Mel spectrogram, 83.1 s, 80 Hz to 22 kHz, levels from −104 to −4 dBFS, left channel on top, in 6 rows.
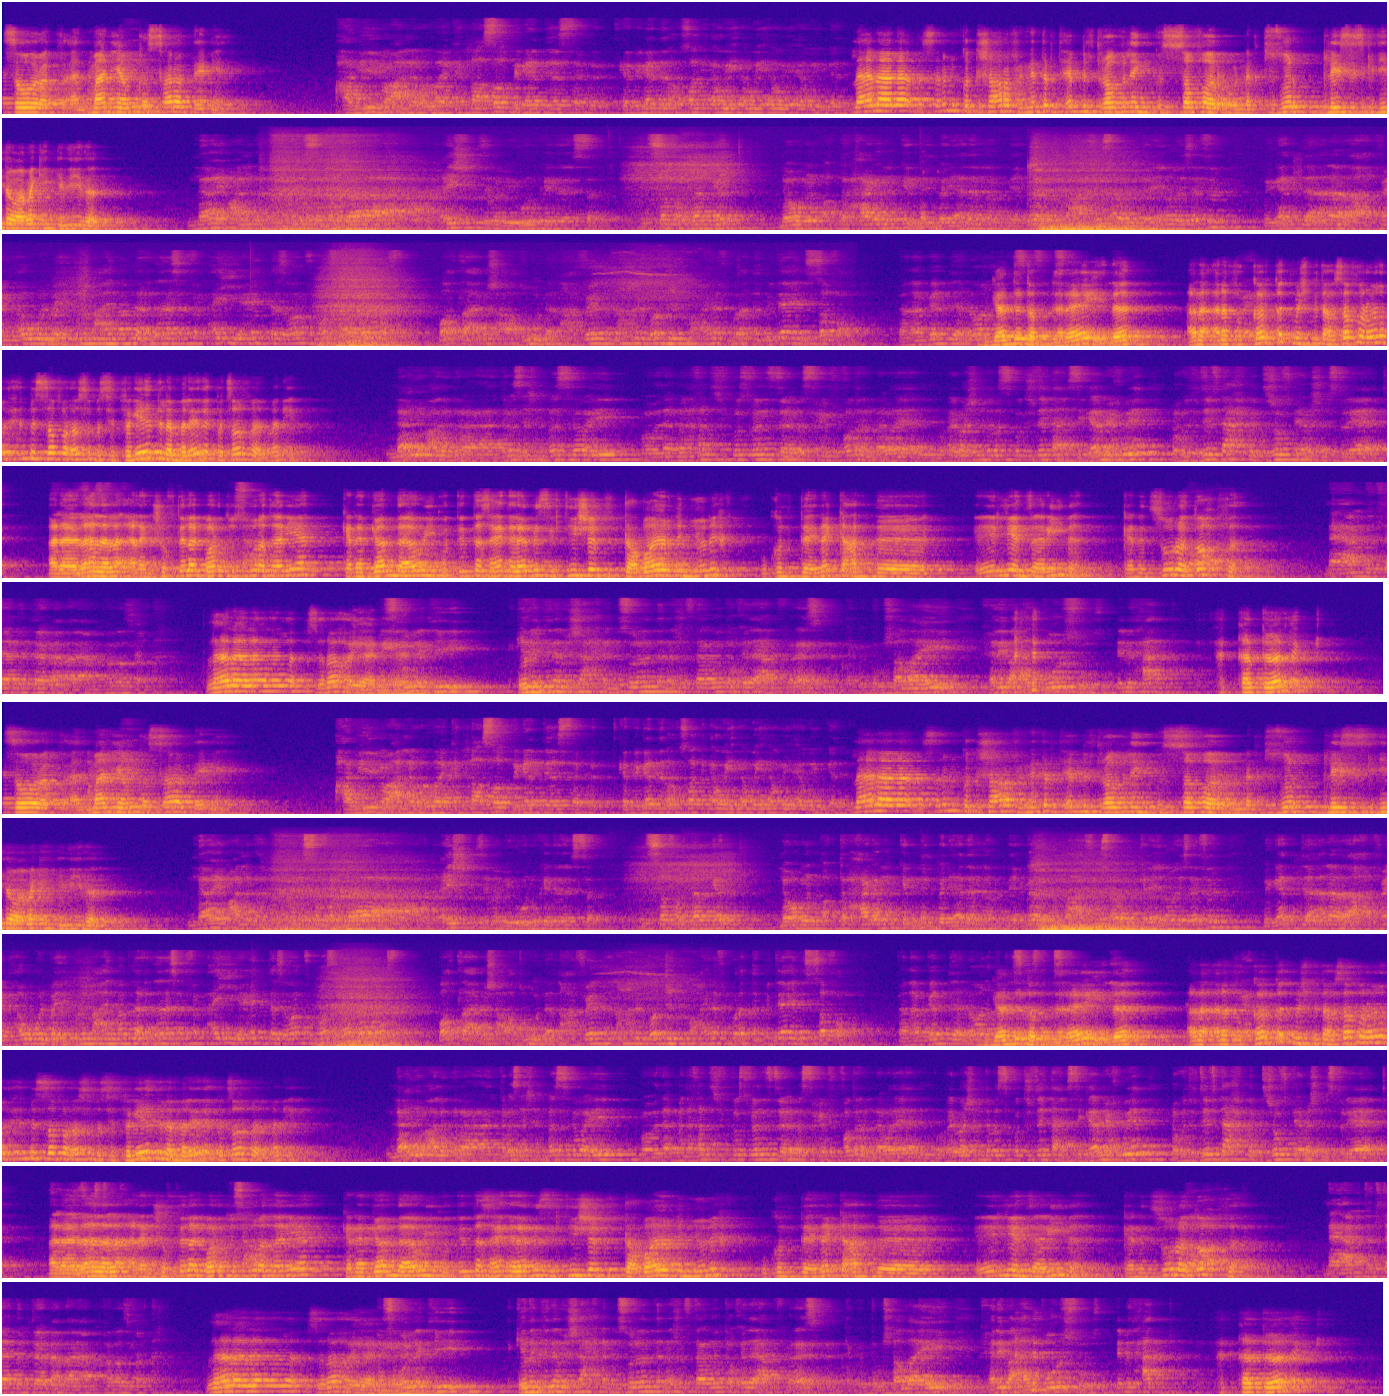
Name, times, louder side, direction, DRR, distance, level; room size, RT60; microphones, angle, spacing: voice 1, 0.0-2.3 8.5-14.9 37.6-39.0 39.5-44.5 55.9-58.5 58.8-62.7 63.0-64.7 65.1-66.2 66.6-67.7 71.3-73.3 74.4-74.7 81.4-82.3, left 2 dB, 40° left, 6 dB, 0.9 m, -25 dB
voice 2, 0.8-1.5 3.3-8.4 15.7-19.8 20.2-21.2 21.6-26.1 26.5-31.7 32.0-36.2 36.7-38.4 38.7-38.9 39.5-39.6 40.0-40.4 45.4-55.4 55.8-57.2 57.6-58.2 67.0-68.0 68.6-70.8 72.9-73.9 74.4-80.9, equal, 70° right, -3 dB, 3.1 m, -37 dB
sound 1, 16.4-18.6 20.0-21.2 24.1-26.1 27.3-27.4 28.0-28.6 30.2-30.3 30.8-31.9 33.6-34.5, equal, 70° left, 2.2 m, -33 dB
14.5 x 5.6 x 4.7 m, 1.2 s
head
